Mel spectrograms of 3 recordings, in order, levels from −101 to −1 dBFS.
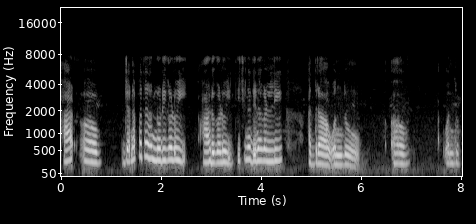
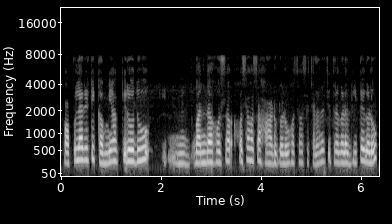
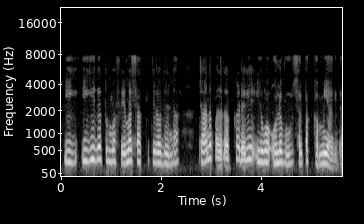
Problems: none marked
